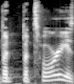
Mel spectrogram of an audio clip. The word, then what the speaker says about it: Bathory: You keep saying Bathory, is that correct? – It is the correct pronunciation.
